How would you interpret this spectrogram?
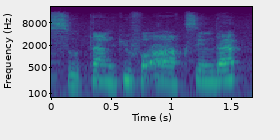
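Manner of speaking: ordinary talk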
